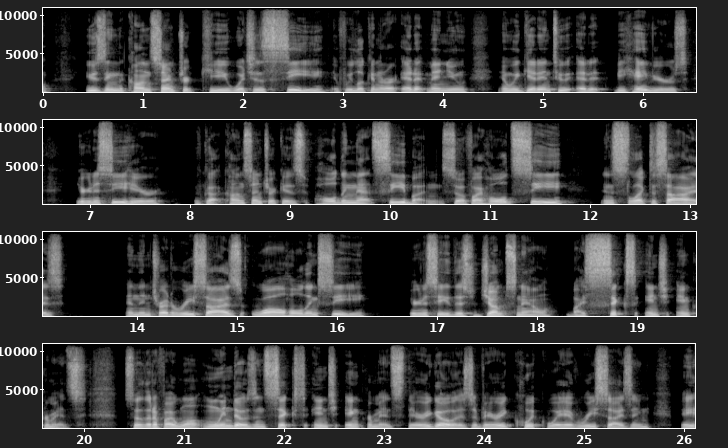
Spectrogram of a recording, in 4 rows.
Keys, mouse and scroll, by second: 2.6 click, 11.3 click, 12.3-15.0 drag, 14.8 right click, 14.8 c, 15.9-26.1 drag.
